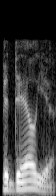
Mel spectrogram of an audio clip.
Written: vedalia

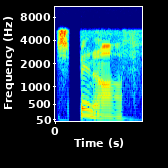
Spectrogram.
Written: spin-off

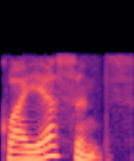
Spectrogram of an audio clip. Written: quiescence

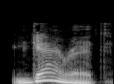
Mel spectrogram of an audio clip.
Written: garrett

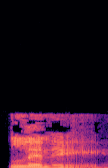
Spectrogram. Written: linhay

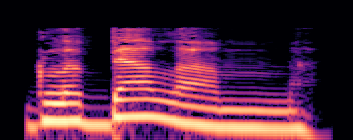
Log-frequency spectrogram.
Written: glabellum

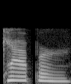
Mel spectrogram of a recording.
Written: capper

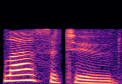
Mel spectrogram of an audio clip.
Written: lassitude

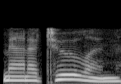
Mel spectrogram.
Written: Manitoulin Island

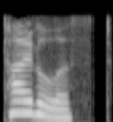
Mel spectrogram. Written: titlist

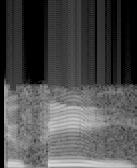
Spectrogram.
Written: Dufy

